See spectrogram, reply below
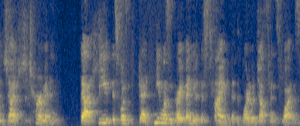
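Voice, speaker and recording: A woman from Minnesota giving formal public testimony at a hearing, earnest and apologetic, with many pauses and ums. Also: fairly low pitch. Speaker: appellant speaking at a public hearing. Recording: echoey hall, distant mic, faint noise.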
